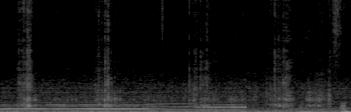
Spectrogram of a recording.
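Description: Quiet background music with held notes that change every second or so, with faint short scratches of a steel Zebra Comic G nib on paper as looped letters are written.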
